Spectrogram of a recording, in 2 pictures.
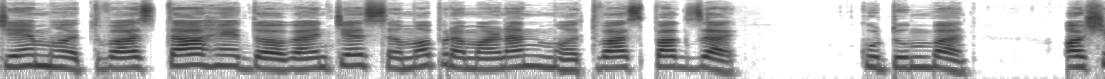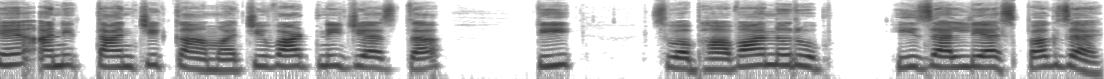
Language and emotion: Goan Konkani, neutral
